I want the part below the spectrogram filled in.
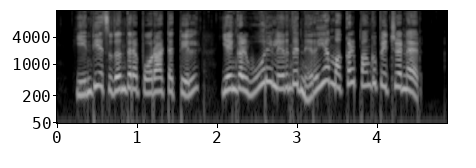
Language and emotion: Tamil, happy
